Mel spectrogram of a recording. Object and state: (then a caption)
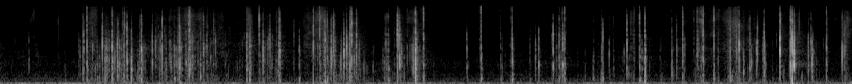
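Plastic wet wipes packet. A palm-sized pink soft plastic Gentle Does It wet-wipes pack, full of wipes, is held in both hands and squeezed and crinkled with fingertips and long nails. The result is dense, bright crinkling and crackling, with sharp plastic snaps rising above a steady rustle throughout.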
